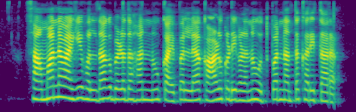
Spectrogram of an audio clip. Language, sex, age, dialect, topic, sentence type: Kannada, female, 41-45, Dharwad Kannada, agriculture, statement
